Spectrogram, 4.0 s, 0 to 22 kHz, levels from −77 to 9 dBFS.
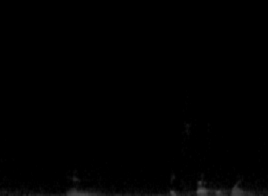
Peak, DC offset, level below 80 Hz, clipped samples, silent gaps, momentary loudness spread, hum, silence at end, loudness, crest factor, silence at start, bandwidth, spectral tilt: -36 dBFS; under 0.1%; -72 dBFS; under 0.1%; none; 11 LU; none; 0 s; -58 LUFS; 22 dB; 0 s; 18 kHz; -4 dB/octave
